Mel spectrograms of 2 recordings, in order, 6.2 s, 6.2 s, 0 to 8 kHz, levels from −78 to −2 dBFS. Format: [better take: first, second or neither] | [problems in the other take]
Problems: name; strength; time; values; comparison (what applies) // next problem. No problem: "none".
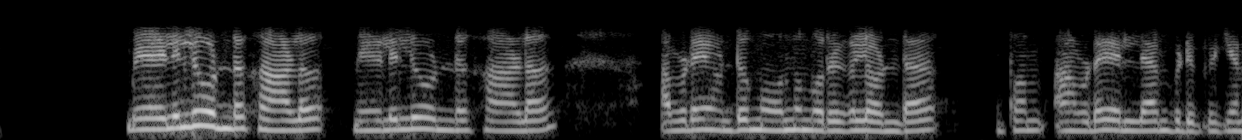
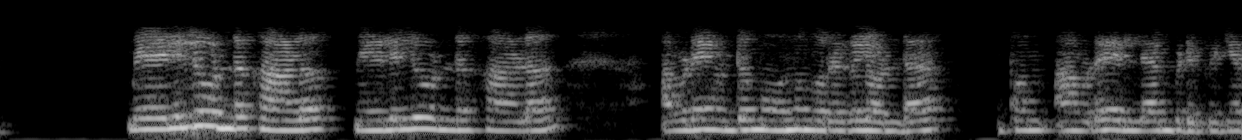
first | room echo; dies away in 0.2 s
